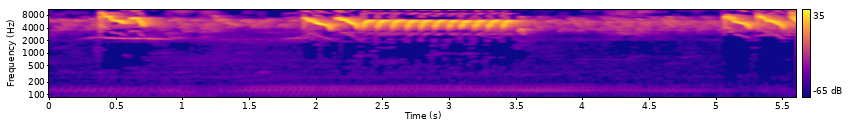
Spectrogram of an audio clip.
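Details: White-eye singing a dense 'nembak kenari' training phrase. Short twittering bursts lead into a rapid, high, stuttering trill of about a dozen pulses, followed by silence and another chirpy burst, all over a steady low hum.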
